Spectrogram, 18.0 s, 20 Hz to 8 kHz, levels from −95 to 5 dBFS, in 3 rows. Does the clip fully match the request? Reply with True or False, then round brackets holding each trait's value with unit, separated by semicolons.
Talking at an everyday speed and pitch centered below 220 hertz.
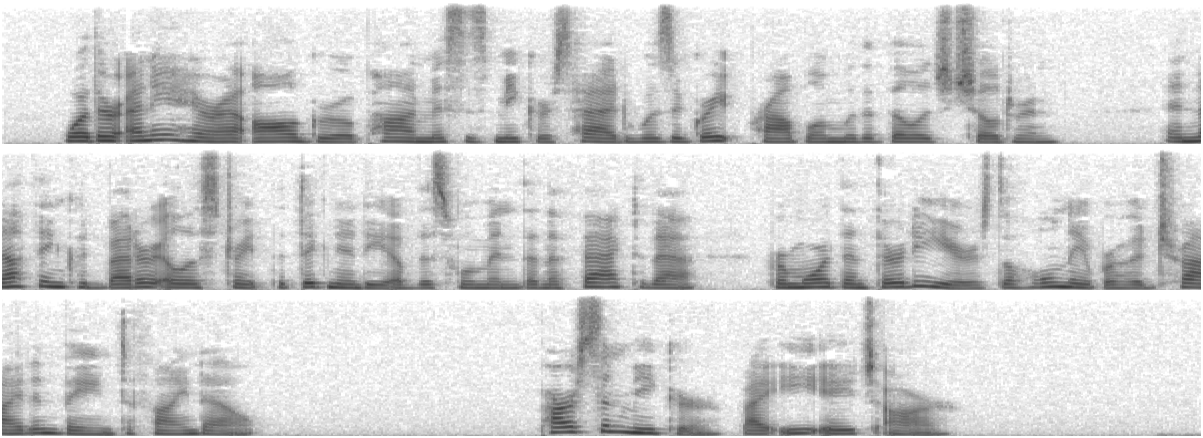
True (170 wpm; 190 Hz)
